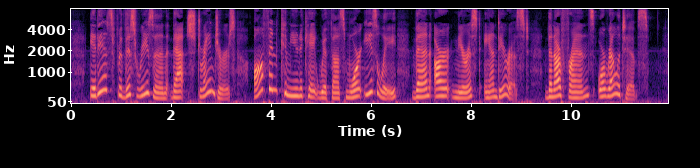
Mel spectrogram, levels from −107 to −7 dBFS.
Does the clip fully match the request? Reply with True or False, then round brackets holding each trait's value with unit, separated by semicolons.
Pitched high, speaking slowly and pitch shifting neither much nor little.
False (225 Hz; 120 wpm; 6.0 semitones)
